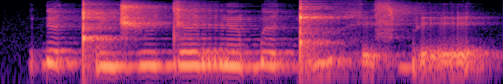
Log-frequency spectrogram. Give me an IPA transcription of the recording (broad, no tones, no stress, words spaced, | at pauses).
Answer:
ɗəǃʼə̃d͡ʒudə rə̃ɓəɡ͡ǃṵ hɛ̰sbɛ̰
